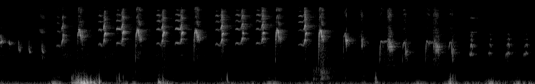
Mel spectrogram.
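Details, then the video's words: Long-tailed shrike singing vigorously, used as a lure to prompt a silent bird to sing: a fast, dense stream of high chirps, trills and squeaky notes, with short low thumps in the background. "CENDET GACOR..‼️ pancingan macet bunyi di jamin ampuh"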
